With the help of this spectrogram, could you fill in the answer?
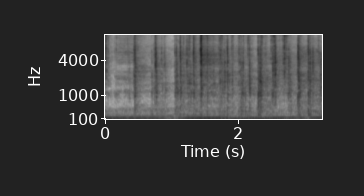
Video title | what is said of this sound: Recommend tinted clear view | dia hampir sama tapi macam ada kosong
